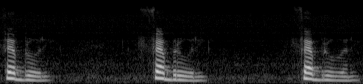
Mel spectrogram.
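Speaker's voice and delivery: February fast as one word, pitch dropping; low, quick, falling February; quick run-through. Shown as a demonstration. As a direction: run the syllables of February together. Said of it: "बिल्कुल जल्दी से बोल के निकल जाना है".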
